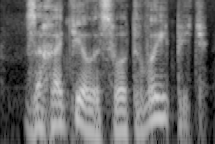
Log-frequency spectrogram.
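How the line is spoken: Slightly hoarse. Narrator (Russian): проговорил он хрипловато

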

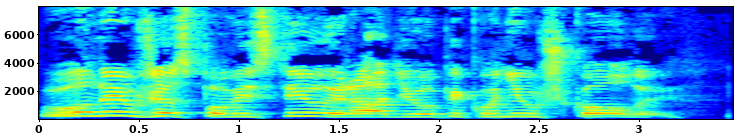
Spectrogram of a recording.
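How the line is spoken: Unhappy sigh. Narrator (Ukrainian): зітхнув нещасний Гегрід

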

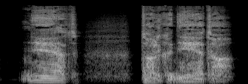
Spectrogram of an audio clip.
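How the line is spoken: Hoarse rasp. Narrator (Russian): прохрипел он

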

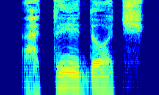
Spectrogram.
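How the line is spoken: Quiet feverish voice. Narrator (Russian): спросила Мхиби тихим лихорадочным голосом

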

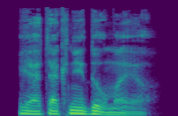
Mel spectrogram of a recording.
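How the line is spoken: Quiet. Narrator (Russian): тихо промолвила Певара

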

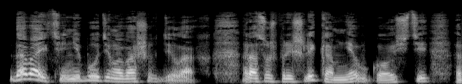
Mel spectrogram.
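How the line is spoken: Laughing. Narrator (Russian): рассмеялась Олаук Сивертсон

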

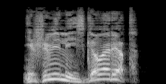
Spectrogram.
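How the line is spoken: Roared. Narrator (Russian): взревел сторож

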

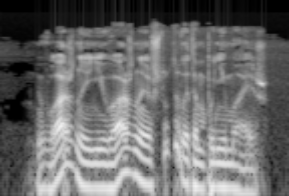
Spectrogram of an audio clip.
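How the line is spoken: Grumble. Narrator (Russian): проворчал он

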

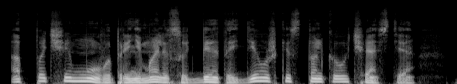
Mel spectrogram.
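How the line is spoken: Gentle inquiry. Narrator (Russian): мягко поинтересовался Пуаро

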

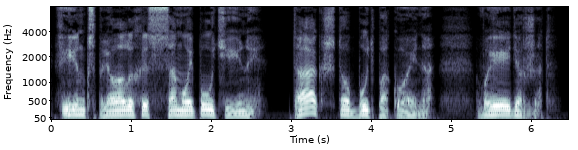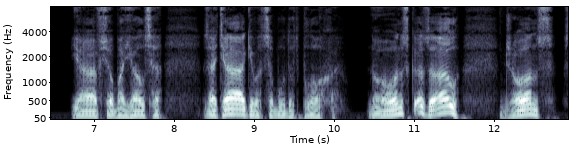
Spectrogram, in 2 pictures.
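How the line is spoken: Plain. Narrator (Russian): сказал он

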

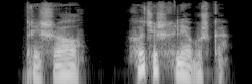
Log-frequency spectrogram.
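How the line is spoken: Low voice. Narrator (Russian): вполголоса говорил

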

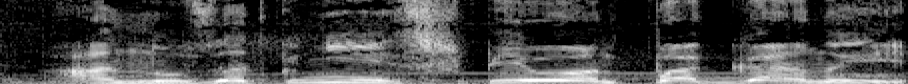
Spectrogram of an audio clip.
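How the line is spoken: Shrieked. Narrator (Russian): Взвизгнул офицер Костерян

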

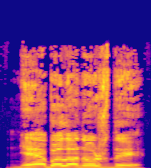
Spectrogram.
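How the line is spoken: Calm objection. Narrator (Russian): спокойно возразил мой хозяин

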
